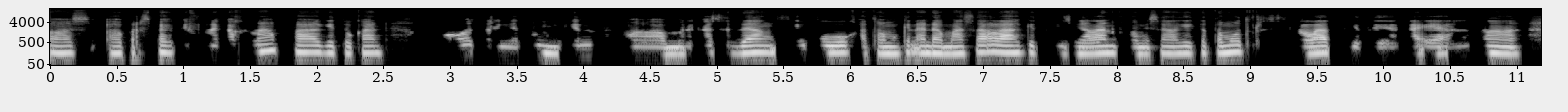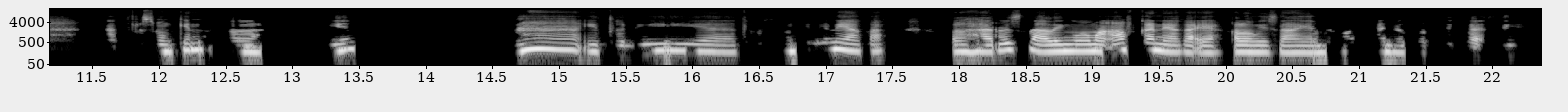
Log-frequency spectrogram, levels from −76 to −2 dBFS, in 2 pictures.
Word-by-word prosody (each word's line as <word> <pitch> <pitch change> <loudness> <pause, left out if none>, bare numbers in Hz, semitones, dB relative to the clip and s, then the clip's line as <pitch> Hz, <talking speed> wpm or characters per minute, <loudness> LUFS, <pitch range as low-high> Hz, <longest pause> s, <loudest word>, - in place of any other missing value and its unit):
es 165 - -8 0.2
eee, 160 0 -1
prespektif 175 0 -5
mereka 170 +5 -5
kenapa, 190 -1 -1 0.2
gitu 155 -1 -3
kan. 165 0 +1 0.5
Oh - - -3 0.2
ternyata 305 -1 -12
mungkin, 155 - -4 0.3
eee, 150 -1 -3
mereka 160 +4 -6
sedang 165 +2 +2 0.2
sibuk 170 - -2
atau 155 - -3
mungkin 150 - -2
ada 160 -1 +4
masalah 175 +3 +4
gitu, 170 - -6
di 155 - -12
jalan, 155 +2 +4
kalau 150 - -7
misalnya 155 +1 -3
lagi 160 - 0
ketemu, 165 +3 +1
terus - - -18 0.2
telat 160 +2 +5 0.2
gitu 150 - -13
ya, - - -8
Kak, - - -1
ya. 150 - +1 0.3
Heeh, 160 -2 +3 0.6
nah 155 - -8
terus - - -8
mungkin, 220 +4 +1
eee, 185 -6 -2 0.6
iya? 205 +4 +2 1.3
Ah, 240 +1 +6 0.2
itu 185 -1 -4 0.2
dia, 205 0 -1 0.3
terus 215 - -28
mungkin 195 +4 -2
ini 245 - +4
ya, 200 - +4
Kak, - - -2 0.5
eee, 190 - +4
harus 205 +5 +4
saling 190 -1 +7
memaafkan 205 +4 +5
ya, 180 - +5
Kak, 175 - +5
ya, 170 - +1
kalau 180 0 +6
misalnya 170 0 +1
memang 180 +1 -7 0.2
ada 175 -1 0
konflik 420 - -25
nggak - - -1
sih? 360 -1 -17
180 Hz, 160 wpm, -19 LUFS, 160-205 Hz, 1.3 s, saling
